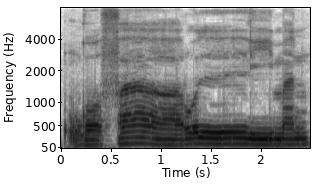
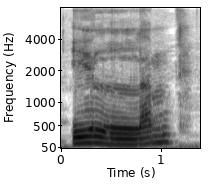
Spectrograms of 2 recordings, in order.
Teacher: nun mati atau tanwinnya dileburkan ke huruf lam sehingga tanwin maupun nun sukunnya itu tidak lagi terbaca dengan sempurna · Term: idgam bilagunah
